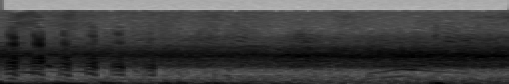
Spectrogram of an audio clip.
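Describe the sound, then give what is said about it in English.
A large flock of a couple hundred birds calls as it comes in to land. Honking, quacking cries stand out at first, then blend into a dense, steady wash of noise. “Oh, look at that flock coming in now. That's like a couple hundred.”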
